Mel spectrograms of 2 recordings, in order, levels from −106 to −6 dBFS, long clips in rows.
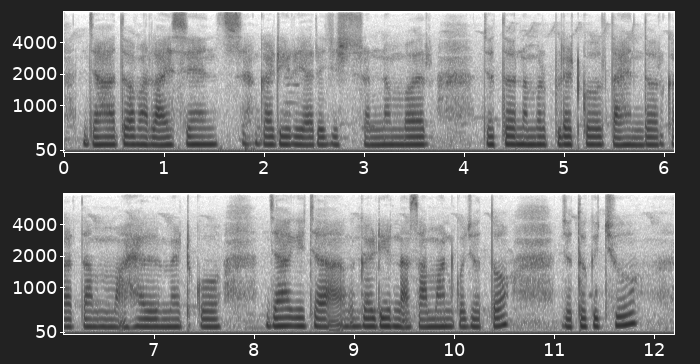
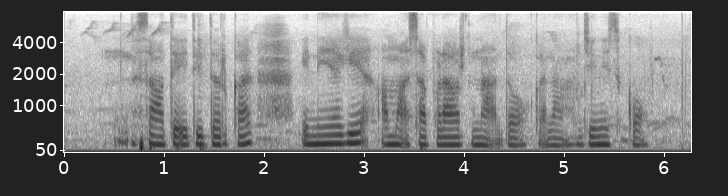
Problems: none marked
